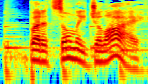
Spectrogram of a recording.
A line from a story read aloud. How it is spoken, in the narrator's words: he said in a shaky voice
